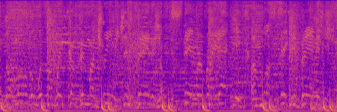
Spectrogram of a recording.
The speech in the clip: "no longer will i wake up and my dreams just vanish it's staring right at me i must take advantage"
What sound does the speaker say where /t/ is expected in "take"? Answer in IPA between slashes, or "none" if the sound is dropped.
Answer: /t/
